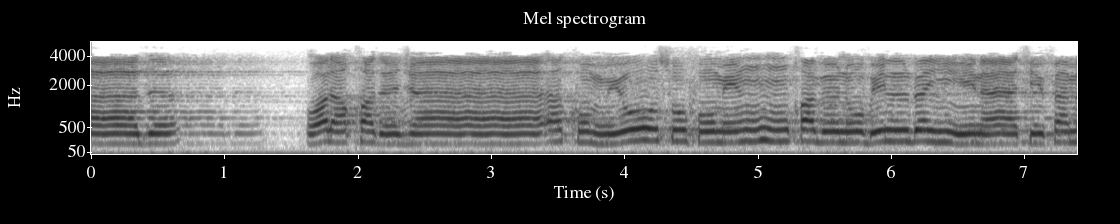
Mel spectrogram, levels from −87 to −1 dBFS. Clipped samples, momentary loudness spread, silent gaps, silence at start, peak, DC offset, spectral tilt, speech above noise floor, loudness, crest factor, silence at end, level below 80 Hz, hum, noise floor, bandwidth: under 0.1%; 5 LU; none; 0 s; -8 dBFS; 0.8%; -7 dB/octave; 24 dB; -22 LUFS; 14 dB; 0 s; -56 dBFS; none; -46 dBFS; 5 kHz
